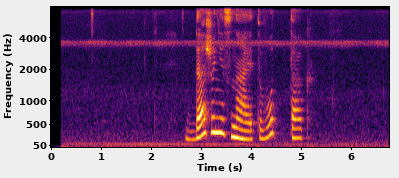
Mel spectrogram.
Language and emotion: Russian, neutral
